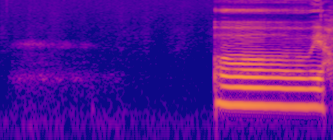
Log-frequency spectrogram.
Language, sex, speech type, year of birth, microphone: Norwegian, female, spontaneous, 1990, Shure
